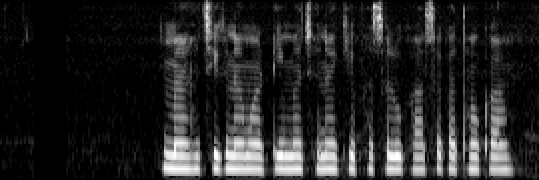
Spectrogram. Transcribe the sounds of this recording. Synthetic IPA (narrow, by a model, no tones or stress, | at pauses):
mɛ̃t͡ʃiknemaːʈimẽt͡ʃənekipʰɐsəlʊkʰaːsəkət̪ʰɦũkaː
